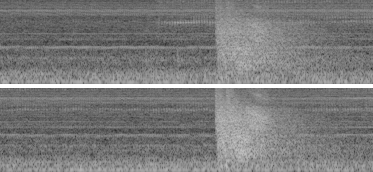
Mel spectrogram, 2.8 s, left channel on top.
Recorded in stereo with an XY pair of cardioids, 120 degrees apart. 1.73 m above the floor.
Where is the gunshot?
35° right, 0.8 m.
